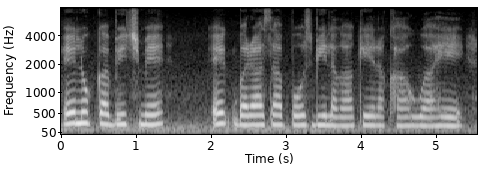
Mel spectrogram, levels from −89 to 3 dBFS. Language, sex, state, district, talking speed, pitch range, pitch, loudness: Hindi, female, Arunachal Pradesh, Papum Pare, 160 wpm, 205-240 Hz, 225 Hz, -15 LUFS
